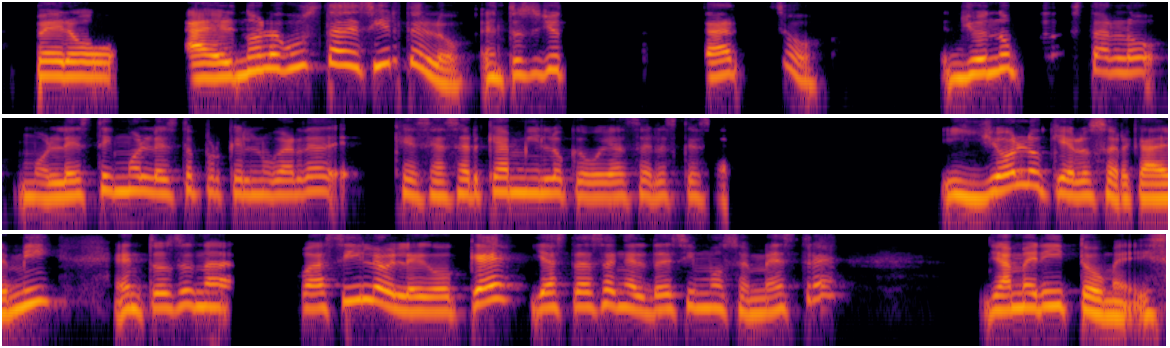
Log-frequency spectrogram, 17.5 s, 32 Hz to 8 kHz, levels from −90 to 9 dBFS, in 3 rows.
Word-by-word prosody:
pero 210 -2 +3 0.3
a 190 +1 +8
él 205 +2 +5
no 265 +5 +5
le 300 - +6
gusta 335 +4 +2
decírtelo. 345 - +1
Entonces, 220 +4 -2
yo 280 - +1 0.7
Exacto. 215 +3 -2 0.6
Yo 205 +6 +3
no 290 +4 +3
puedo 275 +2 -15
estarlo 255 -2 -4
moleste 170 +5 -1
y - - -4
moleste, 220 -1 -1
porque 195 -1 -7
en 185 - -4
lugar 185 0 -4
de 225 - -5 0.2
que 190 - -5
se 175 - -6
acerque 190 +4 -2
a - - +2
mí, 205 -1 0
lo 200 0 -1
que 175 - -8
voy 165 0 -1
a - - -2
hacer 170 0 -7
es 170 -1 -9
que 170 - -8
se 150 -1 -21
al - - -13 1.0
y 175 -3 0
yo 225 +9 +5
lo 290 -2 0
quiero 180 -4 0
cerca 160 -2 0
de 155 0 +4
mí. 280 - +1 0.2
Entonces, 215 +4 -1
nada, 225 -2 +1 0.3
lo 210 - 0
vacilo 290 +8 +3
y - - +3
le 180 - +4
digo: 180 -1 0
"¿Qué? 315 +4 +6
¿Ya 220 - +1
estás 225 +1 -2
en 240 -3 0
el 195 -3 0
décimo 210 +3 -2
semestre?", 195 - -5 0.7
"ya 190 0 +2
merito", 215 -5 +3
me 140 -2 +1
dice. 150 - -5
205 Hz, 205 wpm, -21 LUFS, 180-240 Hz, 1.0 s, a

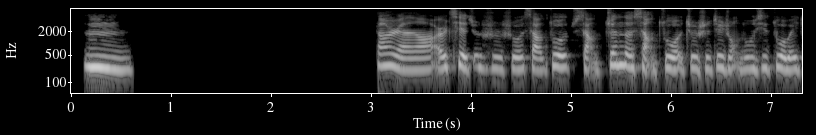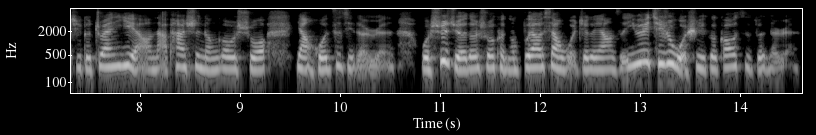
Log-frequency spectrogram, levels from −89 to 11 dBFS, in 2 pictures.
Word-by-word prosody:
嗯。 230 -4 +6 2.4
当 275 0 +1
然 215 -4 0
啊， 215 +1 -2
而 225 +1 -1
且 245 0 +1
就 250 +2 -8
是 235 -1 -7
说 220 0 -3
想 215 -2 -3
做 250 -2 +1
想 255 - -7
真 285 -1 +2
的 265 -3 +2
想 240 - -4
做， 230 -1 0
就 235 - -4
是 225 - -5
这 245 +3 -2
种 220 -1 -7
东 225 -1 -5
西 240 - -6
作 235 +1 0
为 215 +1 0
这 230 +3 -9
个 220 -2 -1
专 260 +3 +1
业 275 -3 +4
啊， 215 0 -4
哪 225 +1 -4
怕 260 -1 -1
是 255 0 -2
能 210 -2 -3
够 225 0 0
说 215 0 -1 0.3
养 220 -5 +1
活 220 +2 +2
自 245 +5 -6
己 235 -3 -7
的 - - -8
人， 275 -5 -11 0.2
我 220 - +5
是 350 - +5
觉 220 -7 +4
得 225 +1 +2
说 245 0 +1
可 240 0 -3
能 210 -1 -5
不 245 - +2
要 245 0 +5
像 250 -3 +1
我 - - -8
这 220 0 -1
个 225 - +1
样 220 0 -3
子。 - - -7
因 295 +3 +2
为 335 -1 +4
其 310 -2 +3
实 315 - +6
我 305 - +5
是 245 - +2
一 - - 0
个 230 0 -1
高 250 +3 -1
自 255 -3 -11
尊 220 +2 -5
的 - - -11
人， - - -13
230 Hz, 285 characters per minute, -23 LUFS, 220-255 Hz, 2.4 s, 嗯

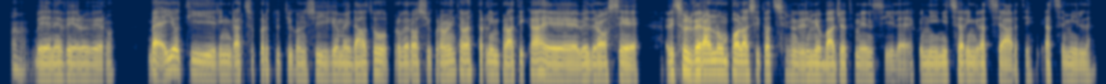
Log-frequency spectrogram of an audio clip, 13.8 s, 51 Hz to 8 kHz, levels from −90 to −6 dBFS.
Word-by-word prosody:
Ah 130 -4 -15
bene, 90 +1 0
è - - -4
vero, 90 -2 -2
è - - -4
vero. 85 +2 -5 0.4
Beh - - +5
io 135 +1 +3
ti 105 -4 -4
ringrazio 100 0 -4
per - - -6
tutti - - -15
i - - -3
consigli 90 +1 -6
che 95 +1 -2
m'hai 90 0 -2
dato. 95 +5 -1
Proverò 95 +1 -1
sicuramente 100 +3 -4
a - - +3
metterli 105 -1 -2
in 100 -1 -2
pratica 105 +4 +2
e 85 -3 +3
vedrò 90 +1 +2
se 90 -1 +1 0.3
risolveranno 110 -1 +6
un 110 -1 +2
po' - - +7
la 100 0 +6
situazione 95 -1 -4
del 90 +1 -2
mio 95 0 0
budget 90 +1 +2
mensile. 85 -1 -6
Quindi 90 0 -4
inizio 90 +1 -2
a - - +5
ringraziarti. 90 -2 -2
Grazie 90 +1 -8
mille. 85 +2 -6
95 Hz, 180 wpm, -23 LUFS, 90-100 Hz, 0.4 s, po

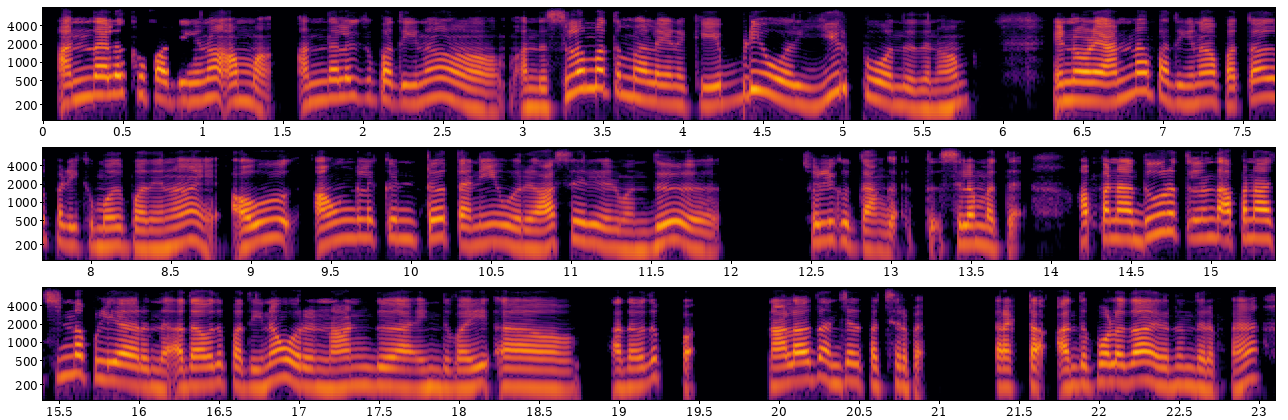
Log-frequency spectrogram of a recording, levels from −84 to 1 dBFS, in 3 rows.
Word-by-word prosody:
அந்த 260 +6 0
அளவுக்கு 300 0 +1
பாத்தீங்கன்னா, 235 +2 +2
ஆமா. 225 -4 0 0.3
அந்த 230 +5 -6
அளவுக்கு 265 -1 -3
பார்த்தீங்கன்னா, 230 +2 -1 0.5
அந்த 180 0 -2
சிலம்பத்து 360 +3 +4
மேல 235 -3 +2
எனக்கு 195 -1 -7
எப்படி 240 +12 0 0.2
ஒரு 220 -3 +1 0.2
ஈர்ப்பு 325 -5 -4
வந்ததுன்னா 175 -3 -4 0.7
என்னுடைய 235 -1 +6
அண்ணா 300 +7 +2
பாத்தீங்கன்னா, 220 -3 0
10வது 250 +8 0
படிக்கும்போது 195 -2 -3
பார்த்தீங்கன்னா, 175 +4 -1 0.4
அவ்வு 230 +7 +2 0.3
அவங்களுக்குன்ட்டு 255 +1 -2 0.2
தனி 200 +2 -2 0.2
ஒரு 180 -1 -2
ஆசிரியர் 215 -4 -2
வந்து 170 +7 0 0.9
சொல்லிக் 235 +2 -2
குடுத்தாங்க. 170 -7 -2 0.2
த - - -7
சிலம்பத்த 205 -4 0 0.5
அப்ப 250 +2 +1
நான் 245 -1 +4
தூரத்திலேருந்து 265 -5 +2
அப்ப 245 - 0
நான் 250 -1 +3
சின்ன 290 +3 +1
புள்ளையா 235 -4 +3
இருந்தேன். 180 -2 -2
அதாவது 195 +3 +1
பார்த்தீங்கன்னா, 190 +6 0
ஒரு 190 -2 -1
4 190 +1 -2 0.2
5 180 -1 -5
வய 185 +4 0 0.2
ஆ - - +2 0.7
அதாவது, 185 +6 -2 0.2
ப - - +1 0.6
4வது 225 +6 +5
5வது 220 0 -4
படிச்சிருப்பேன் 190 0 -6 0.4
கரெக்ட்டா 180 -1 +2 0.2
அது 195 +3 -1
போல 220 0 +4
தான் 230 0 +7
இருந்திருப்பேன். 190 +3 -4
220 Hz, 145 wpm, -23 LUFS, 190-250 Hz, 0.9 s, தான்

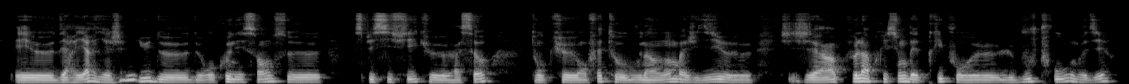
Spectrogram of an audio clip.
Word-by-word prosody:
et 105 0 +5
heu, 105 0 +5
derrière, 110 +6 +2
il 120 - -1
y - - +1
a - - +1
jamais 200 - -1
eu 150 0 +2
de 110 -3 +2
de 105 - -3
reconnaissance, 115 +4 -1
heu, 110 0 0 0.3
spécifique, 120 +1 -2
heu, 100 -1 +1
à 100 - -3
ça. 125 +9 0 0.4
Donc, 105 -1 -5
heu, 105 -1 +4
en 100 -1 -3
fait, 135 +3 -4
au 110 -2 +2
bout 105 +1 -1
d'un 105 0 +1
moment, 115 +5 0
bah, 115 -4 +1
j'ai 100 0 -5
dit, 110 +4 0
heu: 105 -2 -1 0.2
«J'ai - - -12
j'ai 110 0 0
un 110 +2 +3
peu 140 - +4
l'impression 135 -1 +3
d'être 110 -4 +1
pris 135 - -2
pour, 105 -6 0
heu, 105 - +2
le 105 0 0
le 105 -1 -3
bouche-trou, 130 +3 -2
on - - -1
va 110 -2 -3
dire» 140 +7 -4
110 Hz, 230 wpm, -23 LUFS, 105-130 Hz, 0.4 s, et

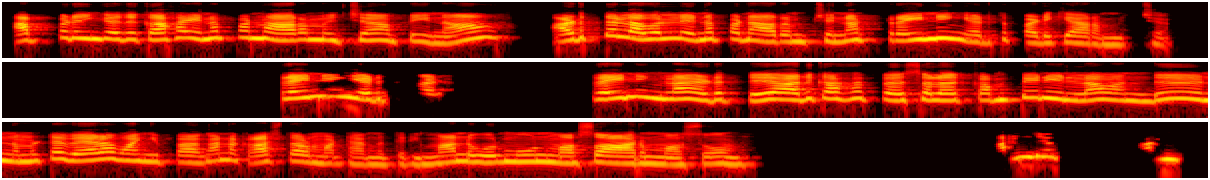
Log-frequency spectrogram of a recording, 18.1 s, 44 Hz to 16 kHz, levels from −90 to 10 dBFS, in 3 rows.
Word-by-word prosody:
அப்படிங்கிறதுக்காக 330 -3 +1
என்ன 365 +3 -1
பண்ண 370 -2 +1
ஆரம்பிச்சேன்? 295 -1 -2
அப்படின்னா, 250 -1 -2 0.5
அடுத்த 470 - +1
லெவல்ல 335 0 +3
என்ன 330 - -1
பண்ண 315 -2 -1
ஆரம்பிச்சேனா, 255 +3 -3
டிரெய்னிங் 325 +4 +3
எடுத்து 245 +7 -12
படிக்க 225 +1 -3
ஆரம்பிச்சேன். 190 0 -13 1.6
டிரெய்னிங் 410 +4 +4
எடுத்து 320 +1 -3
படு - - +1 0.8
ட்ரெய்னிங்லாம் 345 -1 +4
எடுத்து, 300 -2 -2 0.2
அதுக்காக 340 +2 +1
இப்ப 310 -4 -1
சில 300 -2 +3 0.2
கம்பெனிலாம் 310 -1 0
வந்து 285 +2 -4 0.2
நம்மள்ட்ட 265 +6 -3
வேலை 310 +4 +5
வாங்கிப்பாங்க. 255 -3 -3
ஆனா, 295 -1 -5
காசு 235 +1 +1
தர 260 - 0
மாட்டாங்க. 195 -2 -8
தெரியுமா? 195 +4 -4
அந்த 250 -1 -3
ஒரு 235 - -5
3 255 0 -3
மாசம், 220 +2 +2
6 215 0 0
மாசம். 200 +2 -7 1.4
அந்த, 415 +2 -3 0.6
அந் 330 -1 -3
295 Hz, 135 wpm, -25 LUFS, 245-335 Hz, 1.6 s, வேலை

